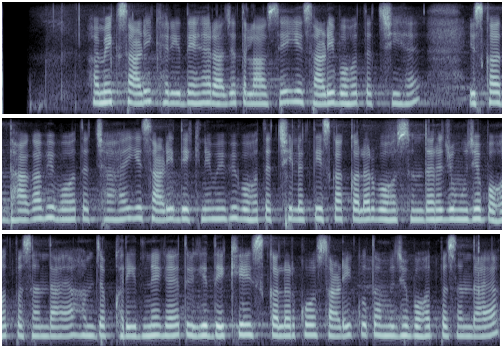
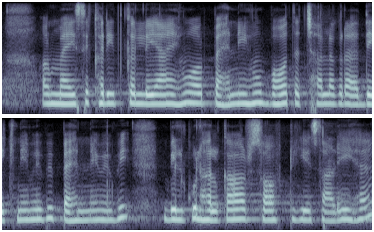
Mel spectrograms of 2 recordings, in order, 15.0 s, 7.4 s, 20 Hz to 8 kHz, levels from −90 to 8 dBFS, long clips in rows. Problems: none marked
